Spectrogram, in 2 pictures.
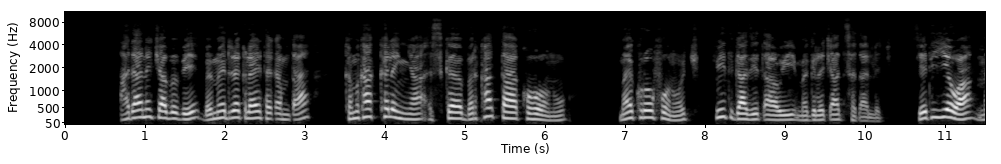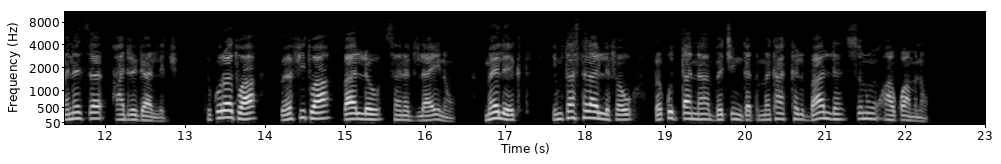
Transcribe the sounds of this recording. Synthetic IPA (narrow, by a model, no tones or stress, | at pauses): ʔad̪anət͡ʃːaβəβe̞bəməd̪ɾəklajt̪ʰəkʼəmt̪ʼa | kʰəməkʰakʰːələɲːaʔɨskʰəbəɾkʰat̪ʰːakʰəho̞nu | majkɾo̞fo̞no̞t͡ʃː | fit̪ɡaze̞t̪ʼawiməɡlət͡ʃʼat̪ʰɨ̥sət̪ʼalːət͡ʃː | se̞t̪ɨjɛwamənəsʼəad̪ɨɾɨɡalːət͡ʃː | t̪ʰɨkʷʼuɾət̪wa | bəfit̪wabalːəwsənəd̪lajnəw | məlɨkt̪ | jɛmːɨt̪ːast̪ʰəlalːɨfəw | b̥əkʼut̪ʼːanːabət͡ʃʼɪŋkʼət̪ʼməkʰakːəlbalːəsʼɨnuʔakʷʼamnə̰w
